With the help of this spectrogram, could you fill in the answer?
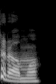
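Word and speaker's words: Rome: «Хочешь рому?» — лукаво улыбаясь, спрашивает она. «Нет, считаю должным отдать кесарю кесарева». – Рим по-французски «ром» произносится как русское слово «ром».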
